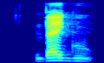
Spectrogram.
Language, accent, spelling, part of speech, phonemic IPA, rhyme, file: French, France, bagou, noun, /ba.ɡu/, -u, LL-Q150 (fra)-bagou.wav
- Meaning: 1. glibness, volubility, gift of the gab 2. sales pitch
